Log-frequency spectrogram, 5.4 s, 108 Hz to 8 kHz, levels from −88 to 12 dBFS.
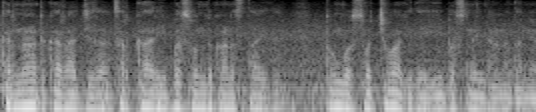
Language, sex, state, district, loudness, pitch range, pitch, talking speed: Kannada, male, Karnataka, Bellary, -15 LUFS, 100-115 Hz, 105 Hz, 135 wpm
